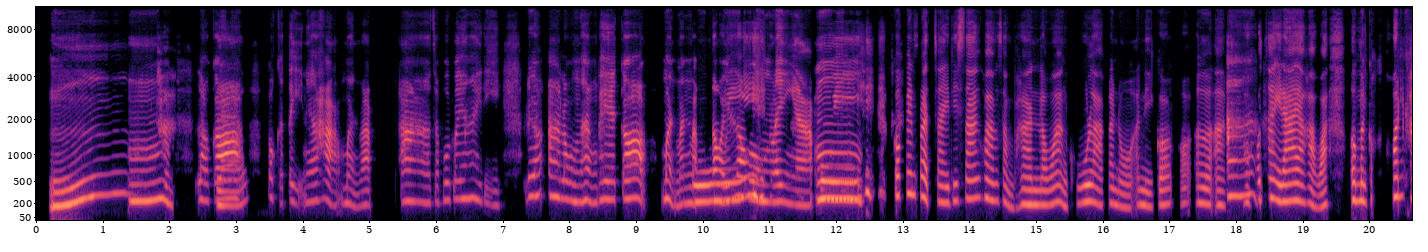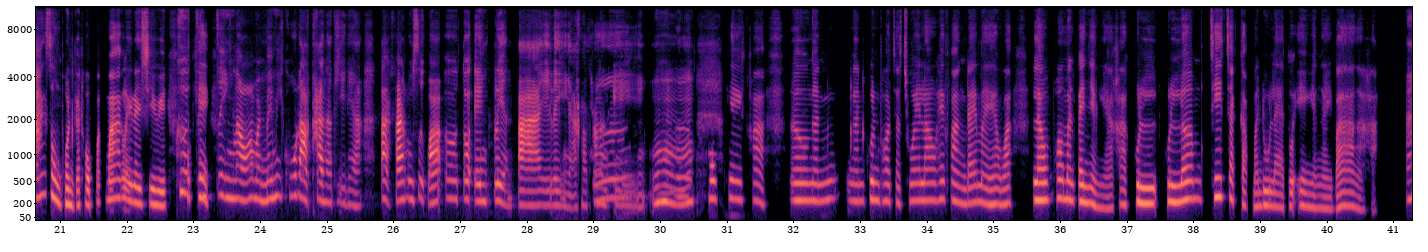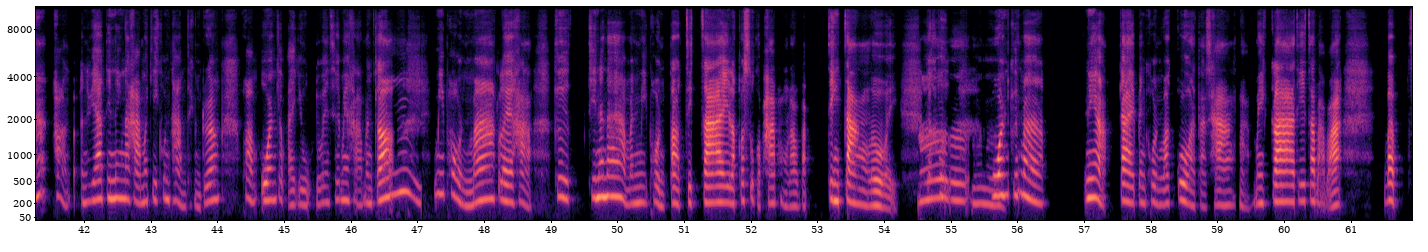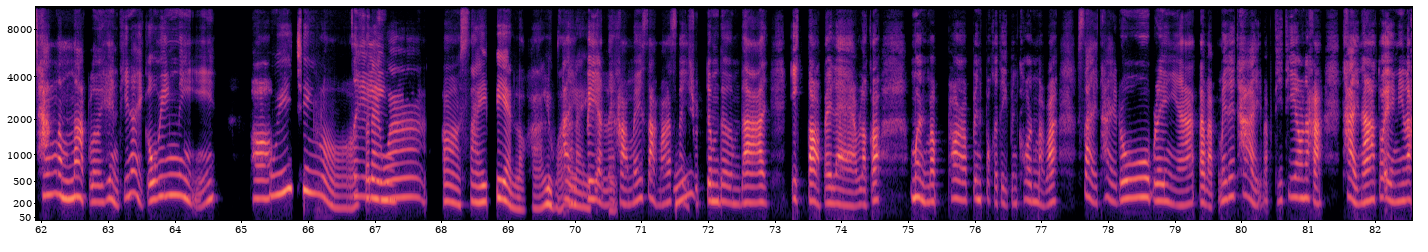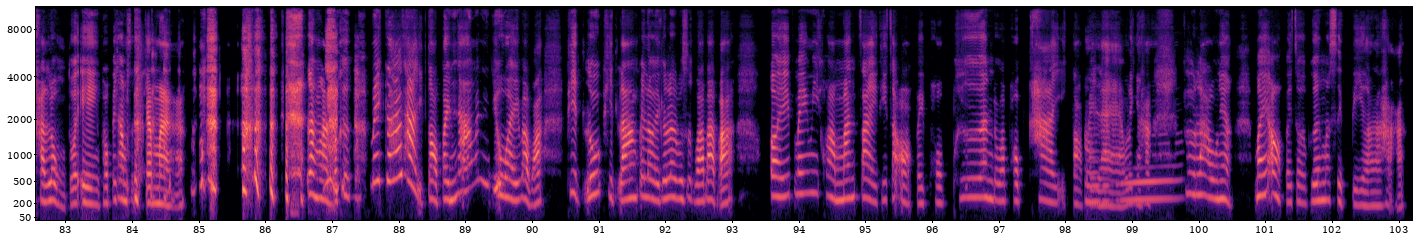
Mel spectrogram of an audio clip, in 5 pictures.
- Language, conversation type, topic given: Thai, podcast, คุณเริ่มต้นจากตรงไหนเมื่อจะสอนตัวเองเรื่องใหม่ๆ?
- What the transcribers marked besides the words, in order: drawn out: "อืม"; chuckle; other background noise; tapping; laugh; chuckle; drawn out: "อ๋อ"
